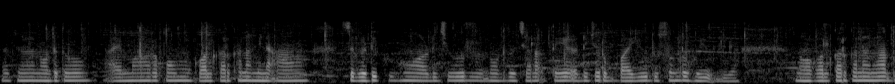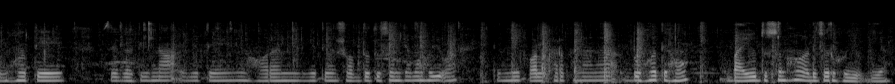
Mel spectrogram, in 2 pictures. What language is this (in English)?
Santali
